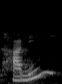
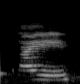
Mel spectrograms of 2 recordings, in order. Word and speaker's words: Hanai: Did I pronounce it as honey? Honey? It's Hanai. Sorry? Hanai. Hanai? Hanai? Okay, like Japanese.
